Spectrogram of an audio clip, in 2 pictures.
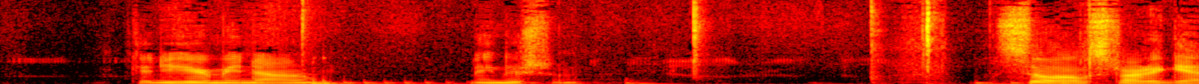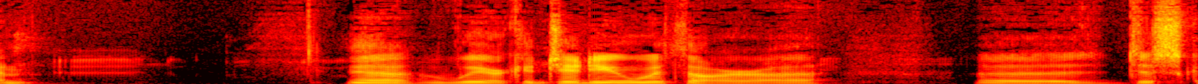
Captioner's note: speaking French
